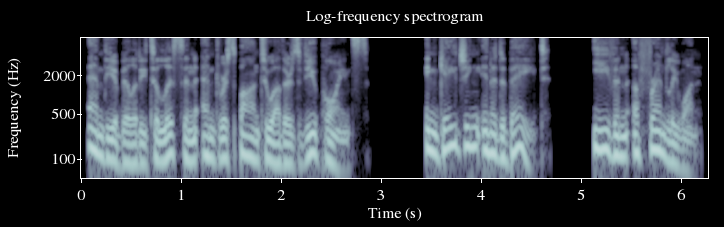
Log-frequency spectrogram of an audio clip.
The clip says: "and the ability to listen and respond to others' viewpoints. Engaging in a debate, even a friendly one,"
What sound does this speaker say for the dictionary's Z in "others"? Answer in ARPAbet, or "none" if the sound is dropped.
Z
